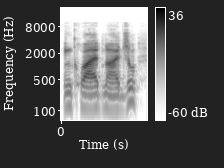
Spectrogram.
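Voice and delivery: usual speaking voice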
